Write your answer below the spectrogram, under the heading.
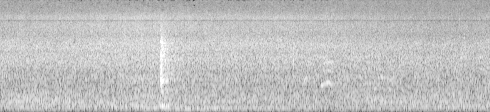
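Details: Constant hissing rush like falling water or rain, broken once by a brief sharp knock, with no animal voice heard.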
